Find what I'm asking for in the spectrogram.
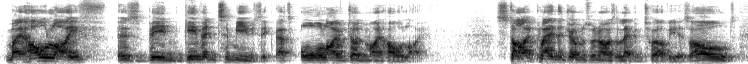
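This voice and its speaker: Here a man in his fifties, host of a YouTube music channel, thinks aloud to camera by himself, drifting and questioning his own points while tagging them with "right?". His lower-pitched voice is expressive and a bit bright, delivered at a normal speed.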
